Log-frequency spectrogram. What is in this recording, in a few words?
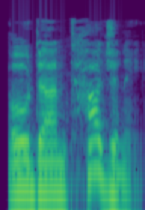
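"odontogeny", English, British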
